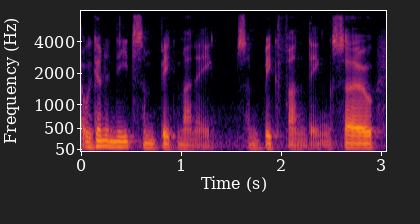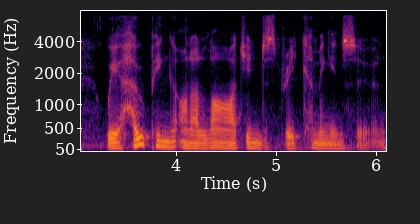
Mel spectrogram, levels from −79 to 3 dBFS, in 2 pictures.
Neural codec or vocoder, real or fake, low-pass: none; real; 7.2 kHz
